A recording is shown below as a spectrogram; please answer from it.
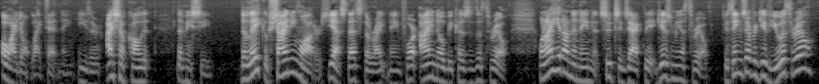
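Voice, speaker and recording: A man's voice: medium pitch, very animated. A man voicing an eager, dreamy orphan girl of about eleven in a storybook, chattering breathlessly and gushing. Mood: dreamy delight. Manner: breathless, gushing, rapid rambling.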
